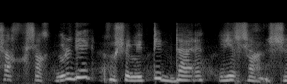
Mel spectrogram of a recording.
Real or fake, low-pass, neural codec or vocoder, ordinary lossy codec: fake; 7.2 kHz; codec, 16 kHz, 1 kbps, FreqCodec, smaller model; none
